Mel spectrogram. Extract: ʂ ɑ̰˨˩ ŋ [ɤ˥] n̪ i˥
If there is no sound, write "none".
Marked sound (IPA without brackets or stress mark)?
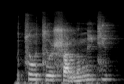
ɤ˥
